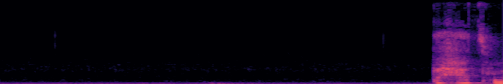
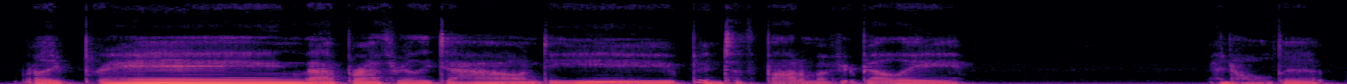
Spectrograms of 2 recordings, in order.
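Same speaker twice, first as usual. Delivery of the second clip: guided breathing. Acted. Leads a breathing exercise.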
